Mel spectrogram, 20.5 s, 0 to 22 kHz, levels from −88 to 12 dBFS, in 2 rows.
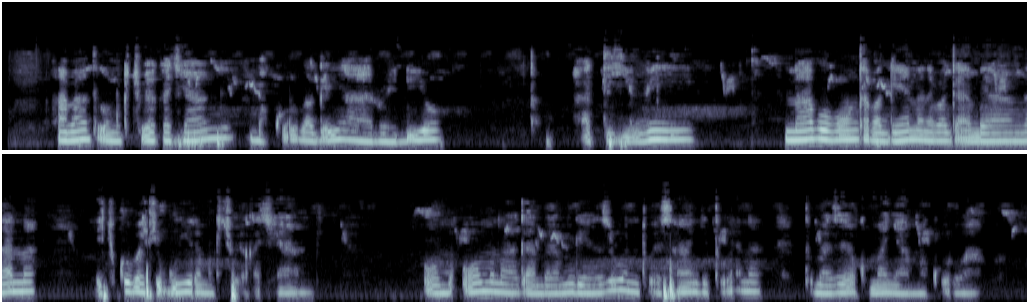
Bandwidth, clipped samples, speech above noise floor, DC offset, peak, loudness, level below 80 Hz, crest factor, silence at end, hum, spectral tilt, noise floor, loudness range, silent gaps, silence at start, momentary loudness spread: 7.4 kHz; under 0.1%; 51 dB; under 0.1%; 0 dBFS; -20 LUFS; -50 dBFS; 20 dB; 0.1 s; none; -6.5 dB/octave; -70 dBFS; 6 LU; none; 0.55 s; 15 LU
